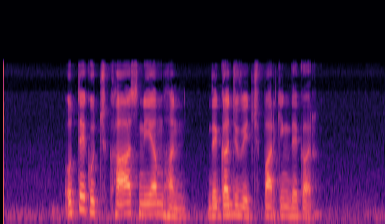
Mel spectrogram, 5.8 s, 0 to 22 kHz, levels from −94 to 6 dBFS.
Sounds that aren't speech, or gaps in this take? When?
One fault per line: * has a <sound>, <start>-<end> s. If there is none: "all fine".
all fine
